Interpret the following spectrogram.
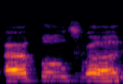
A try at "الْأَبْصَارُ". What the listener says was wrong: Abaso, kurang panjang. Abaso, soalnya panjang.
